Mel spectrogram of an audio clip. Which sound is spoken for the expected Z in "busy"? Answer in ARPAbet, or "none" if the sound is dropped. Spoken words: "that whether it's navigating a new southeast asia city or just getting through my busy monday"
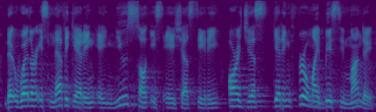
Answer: S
